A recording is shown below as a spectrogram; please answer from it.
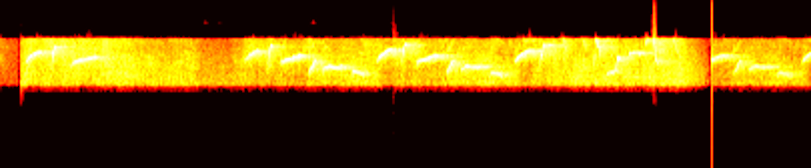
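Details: Oriental magpie-robin in Pench National Park, Madhya Pradesh, India, gives a lively run of clear, varied whistles: short rising and falling phrases, about two notes a second, with a brief pause and no other sounds.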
